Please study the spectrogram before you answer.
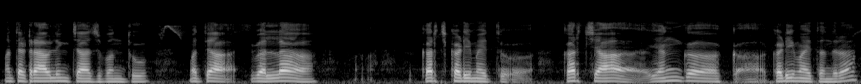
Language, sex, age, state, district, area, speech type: Kannada, male, 18-30, Karnataka, Yadgir, urban, spontaneous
